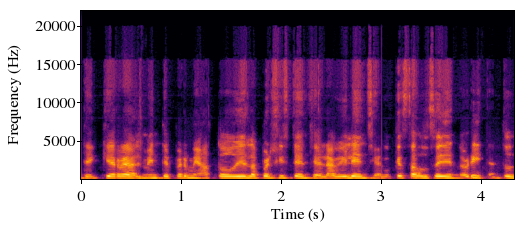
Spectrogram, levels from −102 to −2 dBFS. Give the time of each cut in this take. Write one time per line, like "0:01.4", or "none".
0:03.1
